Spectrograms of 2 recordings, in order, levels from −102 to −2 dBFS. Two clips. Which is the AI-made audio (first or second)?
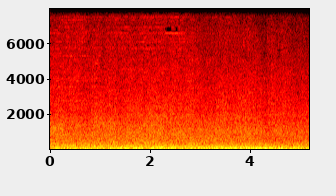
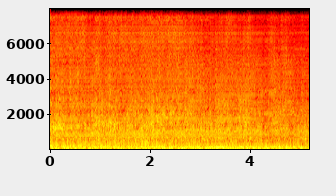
second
